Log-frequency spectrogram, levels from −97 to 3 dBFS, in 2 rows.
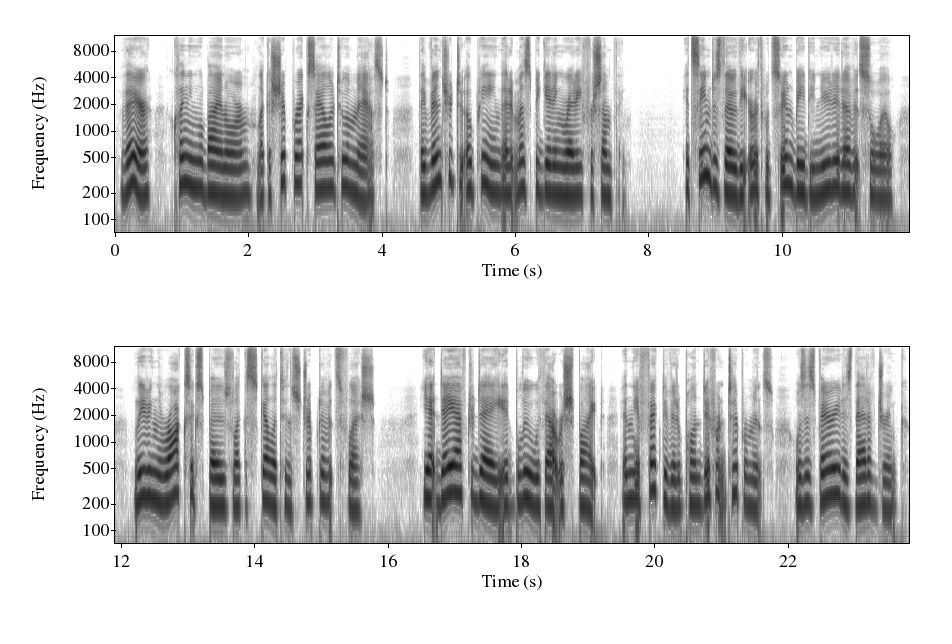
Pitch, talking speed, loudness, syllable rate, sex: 210 Hz, 180 wpm, -19 LUFS, 5.2 syllables/s, female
